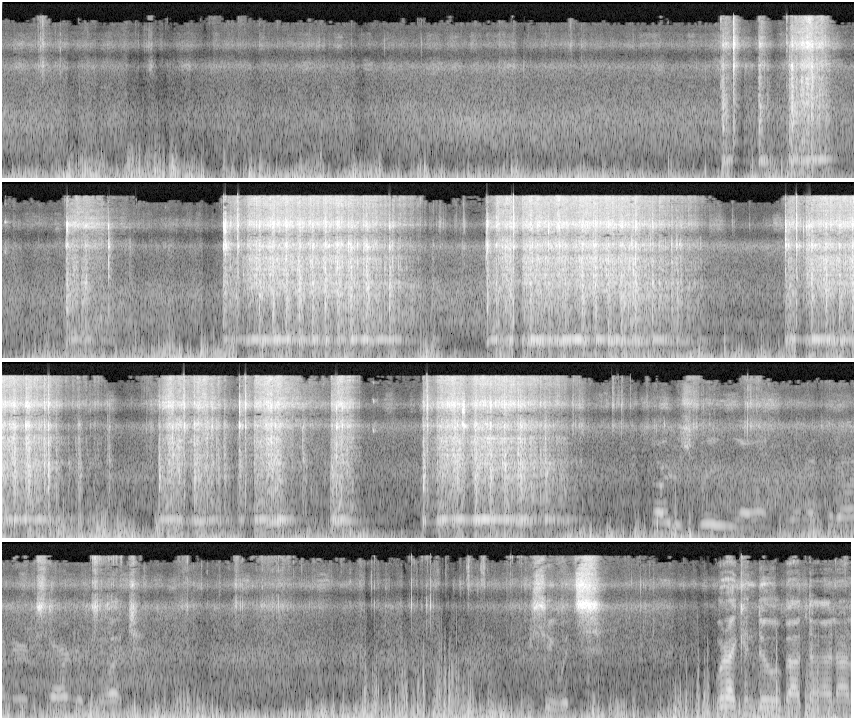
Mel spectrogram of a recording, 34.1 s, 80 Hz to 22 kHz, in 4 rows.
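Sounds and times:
wind rumbling on microphone: 0.0 - 34.0
electric starter cranking engine: 7.2 - 10.0, 10.7 - 15.7, 16.3 - 23.0.

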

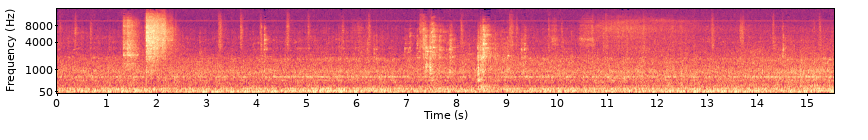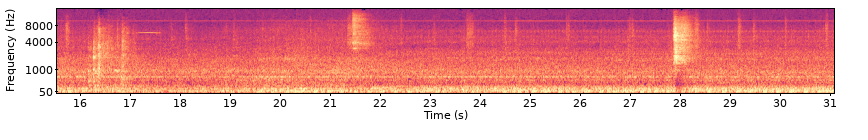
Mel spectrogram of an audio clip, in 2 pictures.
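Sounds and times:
locomotive engine rumble: 0.0 - 31.0
air hiss bursts: 1.3 - 2.4, 27.8 - 28.4.

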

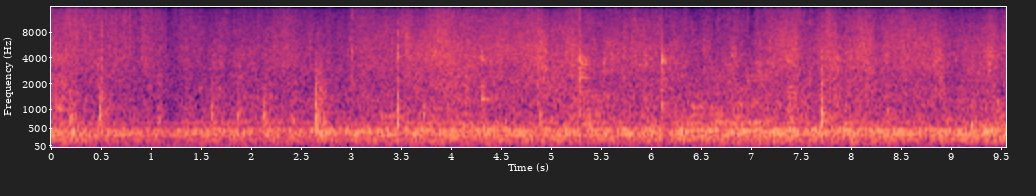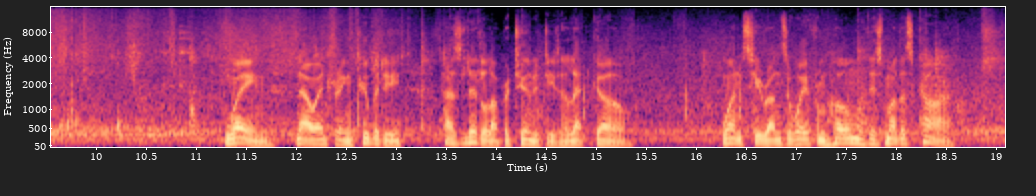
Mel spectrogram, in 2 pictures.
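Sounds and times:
food sizzling in a wok: 0.0 - 13.5
metal ladle scraping and clinking: 10.3 - 11.1.

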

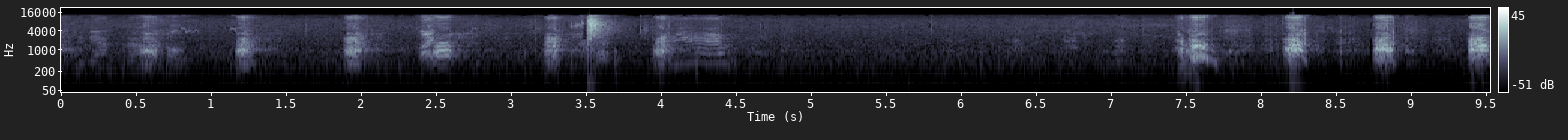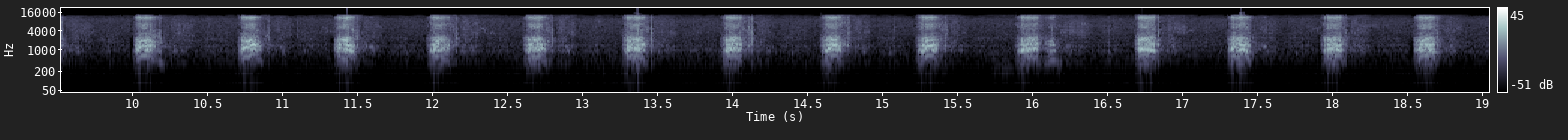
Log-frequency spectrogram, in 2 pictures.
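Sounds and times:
dog barking hard: 0.6 - 4.2, 7.4 - 18.9.

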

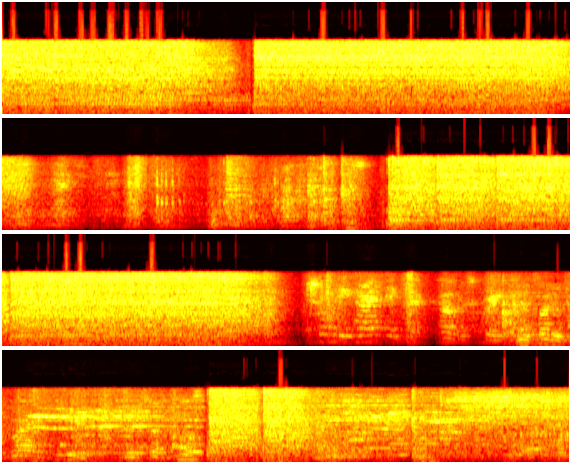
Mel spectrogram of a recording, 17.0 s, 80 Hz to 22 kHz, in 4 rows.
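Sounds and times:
power tool cutting steel: 7.2 - 10.6.

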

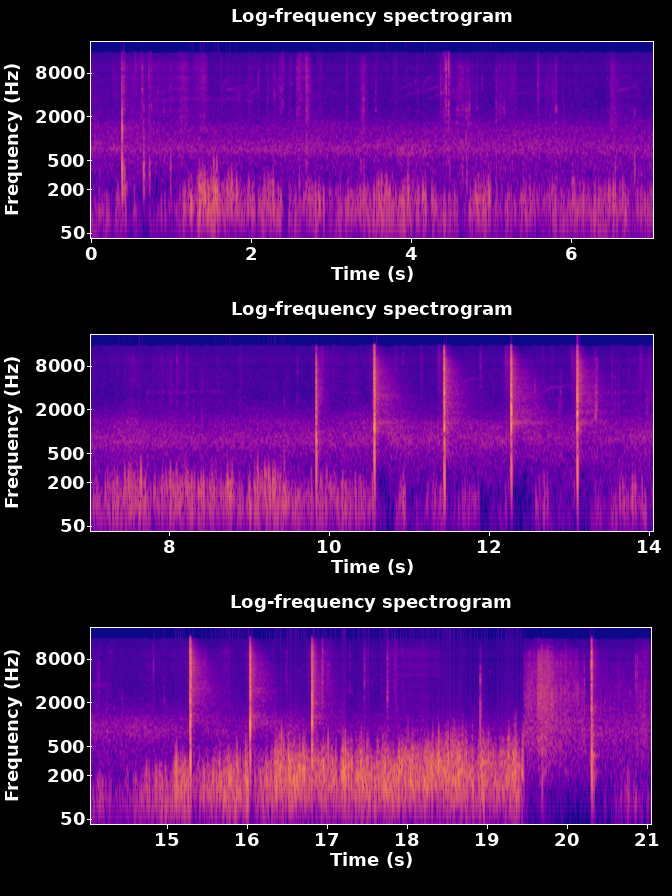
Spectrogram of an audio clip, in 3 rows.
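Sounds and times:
wooden baton striking hatchet: 10.6 - 13.4, 15.3 - 17.1.

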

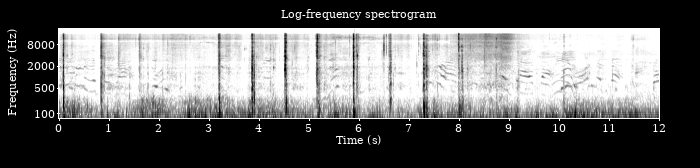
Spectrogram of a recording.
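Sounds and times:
pick striking stony soil: 0.0 - 9.0
wind rumble on microphone: 0.0 - 12.0.

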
